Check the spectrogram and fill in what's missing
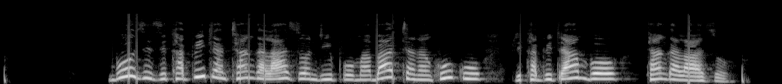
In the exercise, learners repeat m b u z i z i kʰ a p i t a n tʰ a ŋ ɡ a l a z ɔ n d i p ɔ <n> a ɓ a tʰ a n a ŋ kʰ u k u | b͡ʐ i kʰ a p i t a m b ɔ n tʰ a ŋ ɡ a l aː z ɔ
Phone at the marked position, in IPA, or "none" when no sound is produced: m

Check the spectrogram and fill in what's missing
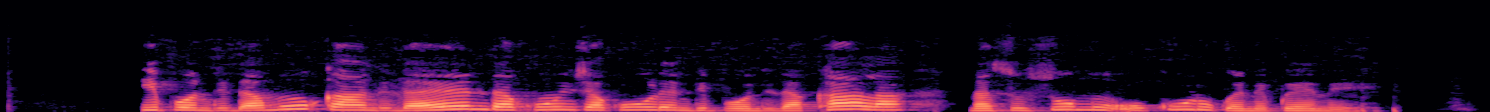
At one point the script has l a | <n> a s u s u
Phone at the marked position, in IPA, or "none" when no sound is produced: n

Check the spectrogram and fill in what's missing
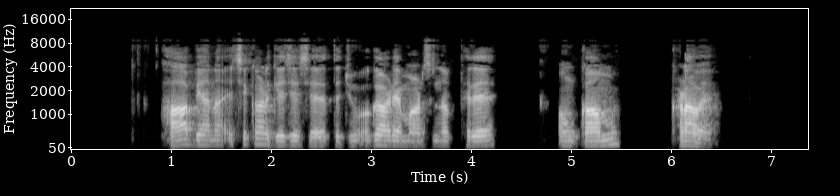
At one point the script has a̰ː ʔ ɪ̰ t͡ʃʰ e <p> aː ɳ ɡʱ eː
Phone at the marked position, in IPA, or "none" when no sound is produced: k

